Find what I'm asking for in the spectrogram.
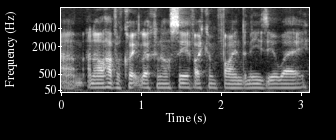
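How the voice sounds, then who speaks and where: Here a man speaks in a southeast English accent. His pace is moderate. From southeast England, near London. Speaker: programming YouTuber. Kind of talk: live stream Q&A. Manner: casual, many fillers and restarts.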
